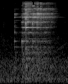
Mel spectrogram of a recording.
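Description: A single short ceramic clink as a plate is set down on a kitchen countertop, close and crisp with a quick ringing decay.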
